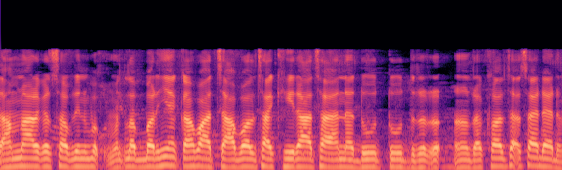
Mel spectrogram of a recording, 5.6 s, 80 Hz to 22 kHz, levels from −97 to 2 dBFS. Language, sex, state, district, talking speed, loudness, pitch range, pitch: Maithili, male, Bihar, Madhepura, 215 wpm, -15 LUFS, 135-145 Hz, 140 Hz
